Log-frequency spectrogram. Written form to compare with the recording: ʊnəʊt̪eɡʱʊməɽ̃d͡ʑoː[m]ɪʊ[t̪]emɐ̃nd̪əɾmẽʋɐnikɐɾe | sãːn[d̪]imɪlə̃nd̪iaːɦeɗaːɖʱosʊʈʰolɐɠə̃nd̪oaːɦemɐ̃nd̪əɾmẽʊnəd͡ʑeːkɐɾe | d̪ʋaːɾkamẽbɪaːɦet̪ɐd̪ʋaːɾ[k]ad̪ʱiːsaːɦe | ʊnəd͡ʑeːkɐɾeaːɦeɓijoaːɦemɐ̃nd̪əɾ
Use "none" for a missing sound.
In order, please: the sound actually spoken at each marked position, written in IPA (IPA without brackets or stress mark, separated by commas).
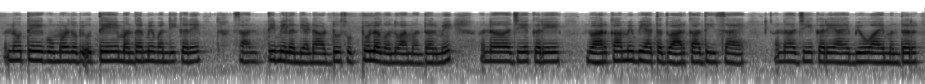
b, t̪, t̪, k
